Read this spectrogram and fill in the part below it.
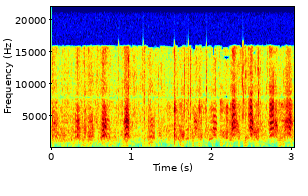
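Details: Noisy, hungry grown goslings in the snow at Sloterpark, Amsterdam, on February 3, begging for bread; quick harsh honks repeated several times a second, overlapping from multiple birds, filmed on a Sanyo camera.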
